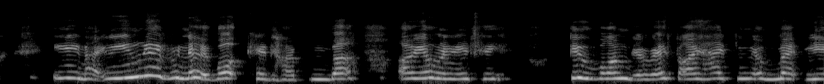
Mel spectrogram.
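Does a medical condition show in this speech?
Yes: cerebral palsy.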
